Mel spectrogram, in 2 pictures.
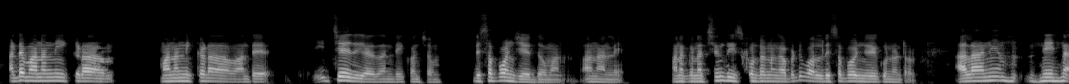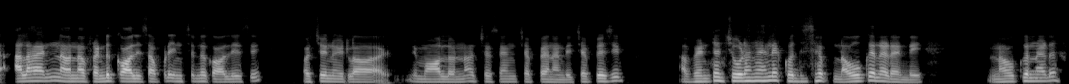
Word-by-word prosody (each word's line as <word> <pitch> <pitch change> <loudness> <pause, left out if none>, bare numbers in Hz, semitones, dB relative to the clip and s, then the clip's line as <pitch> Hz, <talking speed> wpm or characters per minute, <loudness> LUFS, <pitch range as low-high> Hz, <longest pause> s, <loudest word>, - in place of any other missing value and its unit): అంటే 170 - +5
మనల్ని 170 0 +3
ఇక్కడ 155 0 -1 0.8
మనల్ని 155 +1 +2
ఇక్కడ 155 0 0 0.3
అంటే 125 +1 -2 0.6
ఇచ్చేది 170 0 +3
కదండీ 120 0 -3
కొంచెం 120 -2 -8 0.4
డిసప్పాయింట్ 160 0 +2
చేయొద్దు. 120 -1 -1
మన్ 110 - -7 0.2
మనల్ని. 120 -4 -4 0.5
మనకు 140 0 -1
నచ్చింది 175 +7 -1
తీసుకుంటున్నాం 150 -1 -1
గాబట్టి, 155 +7 -2
వాళ్ళు 145 -3 +2
డిసప్పాయింట్ 145 -1 +1
చేయకుండా 125 -2 -2
ఉంటారు. - - -10 0.4
అలా 155 +3 +6
అని 180 +2 +1 0.5
నేను 165 0 +4 0.2
అలా 150 +2 +5
అని 160 - -3
నా 145 - +5
నా - - +5
ఫ్రెండ్‌కి 145 +3 +2
కాల్ 135 0 +8
చేసి, 135 0 -2
అప్పుడే, 150 +4 -3
ఇన్స్టాంట్ 140 +1 -4
కాల్ 120 0 +1
చేసి, 145 +6 -7 0.5
వచ్చేయ్ 140 +3 0
నువ్వు 130 -1 -3
ఇట్లా 120 -1 0 0.5
నేను 130 -2 -9
మాల్‌లో 120 0 +1
ఉన్నా, 135 +4 -5
వచ్చేసేయ్ 130 -2 -7
అని 130 - -9
చెప్పానండి. 115 -2 -3
చెప్పేసి 140 +6 0 0.8
వెంటనే 145 +5 +1
చూడంగానే 170 +3 +4
కొద్దిసేపు 145 +3 -1
నవ్వుకున్నాడండి. 135 - +2 0.8
నవ్వుకున్నాడు. 155 +5 0
140 Hz, 140 wpm, -24 LUFS, 125-160 Hz, 0.8 s, కాల్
